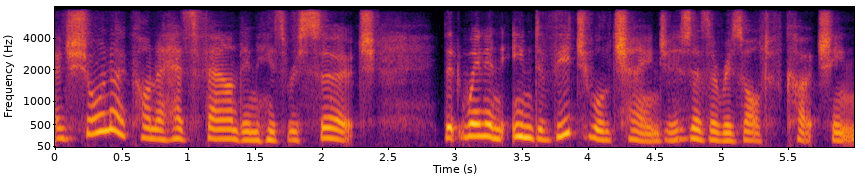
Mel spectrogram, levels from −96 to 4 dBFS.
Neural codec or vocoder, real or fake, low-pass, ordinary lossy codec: codec, 16 kHz in and 24 kHz out, 0.8 kbps, FocalCodec, streaming, 65536 codes; fake; 7.2 kHz; AAC, 48 kbps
